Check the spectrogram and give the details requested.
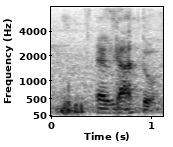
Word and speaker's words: Elgato: was out yet by Elgato Elgato I should say it properly because I'm Colombian I'm Hispanic don't look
